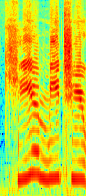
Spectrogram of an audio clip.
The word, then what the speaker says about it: Kiamichi: back after looking that up and it is kiamichi river which is I think pretty close to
